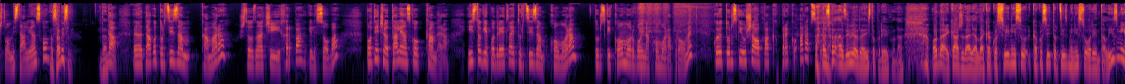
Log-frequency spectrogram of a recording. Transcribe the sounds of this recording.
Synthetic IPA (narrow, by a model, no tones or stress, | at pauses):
ʃt̪ʋo̞mist̪alijansko̞ɡzamisli | d̪ad̪at̪ako̞t̪uɾt̪sizam | kamoɾa | ʃt̪o̞znaːt͡ʃixr̩pailisobapo̞t̪je̞t͡ʃeot̪alijansko̞ɡ̚kamḛɾa̰ | ist̪oɡje̞po̞d̪ɾijeːt̪lˠait̪uɾt̪sizamkʰo̞moɾa | t̪uɾskikʰo̞mo̞ɾʋo̞ːjnakʰo̞moɾʔa̰pɾo̞ːme̞t̪kojeut̪uɾskiuʃaopakpɾe̞ko̞̰ʔaɾapskozazimʎiʋod̪ajeist̪opɾjeklod̪aond̪aikaːʒed̪aʎeond̪akakosʋiniːsukakosʋit̪uɾt̪sizminiːsuoɾie̞nt̪alizmi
